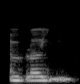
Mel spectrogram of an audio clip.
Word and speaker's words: employee: karyawan bukannya majikan tulisannya bacanya I employee -nya 2 kan itu ya dibacanya I Kayak misalnya lebah tulisannya b e e Bacanya apa I am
